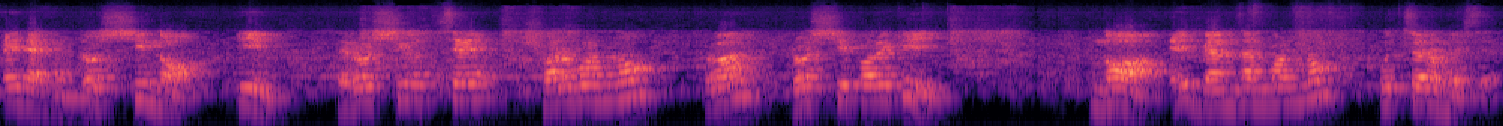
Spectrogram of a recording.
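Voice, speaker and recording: A teacher walks through a grammar lesson, saying each rule more than once and stretching out the example sentences word by word. The voice is bright and clear. It is recorded from a distance in a very echoey room, with a faint hiss underneath. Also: medium pitch. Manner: repeats rules, reads example sentences slowly. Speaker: English teacher. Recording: roomy, distant mic with faint noise.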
